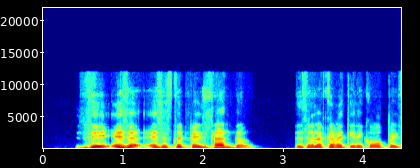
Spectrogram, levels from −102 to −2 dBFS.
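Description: Nothing to flag in this short speech recording: no technical faults turn up anywhere in it.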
